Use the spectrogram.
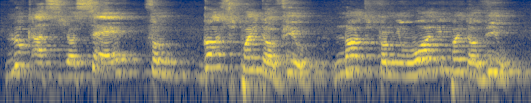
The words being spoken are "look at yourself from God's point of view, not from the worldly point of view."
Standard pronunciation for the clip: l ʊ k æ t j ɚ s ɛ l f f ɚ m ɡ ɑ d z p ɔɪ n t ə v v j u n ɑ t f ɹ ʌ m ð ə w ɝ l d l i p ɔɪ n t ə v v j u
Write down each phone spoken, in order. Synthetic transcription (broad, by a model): l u k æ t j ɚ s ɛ f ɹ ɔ m ɡ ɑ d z p ɔɪ n t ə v v j u n ɑ t f ɹ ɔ m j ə w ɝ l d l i p ɔɪ n t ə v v j u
